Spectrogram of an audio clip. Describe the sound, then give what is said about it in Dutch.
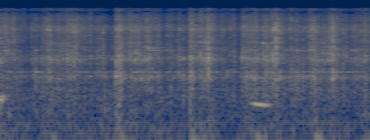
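Continuous rustling and crinkling of paper as hands dig through a pile of folded slips to draw a winner, with a few sharper crackles standing out over the steady, fairly loud shuffling. “Het zijn allemaal dichtgevouwen vouwbriefjes.”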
